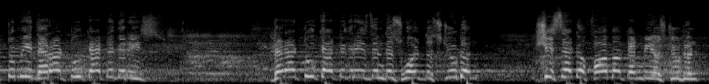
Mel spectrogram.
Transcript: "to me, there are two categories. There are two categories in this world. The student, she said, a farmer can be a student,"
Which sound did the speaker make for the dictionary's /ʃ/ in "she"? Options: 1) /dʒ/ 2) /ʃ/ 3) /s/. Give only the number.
2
